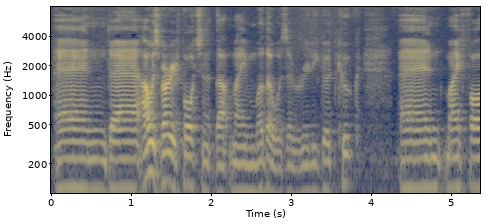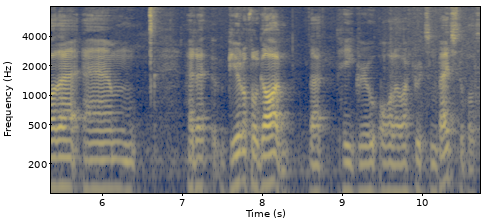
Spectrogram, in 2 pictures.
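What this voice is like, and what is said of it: Northeast English accent. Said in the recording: “I hope everybody can understand the accent. I am actually English. A lot of people think I'm Scottish, and some people think I'm Irish ... I'm from the northeast of England, a place called Newcastle upon Tyne”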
